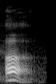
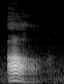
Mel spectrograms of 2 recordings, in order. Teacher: the distinction between, a vowel sound a and aa is only in terms of the duration of these sounds. And that duration is also relative duration, which is if aa is longer than a has to be shorter than, ii if it is longer than the short one has to be shorter than that.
